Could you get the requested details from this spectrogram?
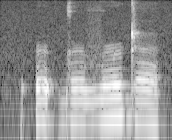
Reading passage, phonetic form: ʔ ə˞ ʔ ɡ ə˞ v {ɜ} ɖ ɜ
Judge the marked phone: incorrect: ə˞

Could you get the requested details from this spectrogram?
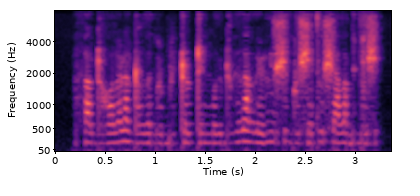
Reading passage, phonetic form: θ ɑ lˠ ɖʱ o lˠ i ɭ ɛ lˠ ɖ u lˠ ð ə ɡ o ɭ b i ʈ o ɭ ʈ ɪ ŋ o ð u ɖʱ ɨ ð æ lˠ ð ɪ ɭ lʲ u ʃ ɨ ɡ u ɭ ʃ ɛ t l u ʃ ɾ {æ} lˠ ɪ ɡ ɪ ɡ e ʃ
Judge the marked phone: correct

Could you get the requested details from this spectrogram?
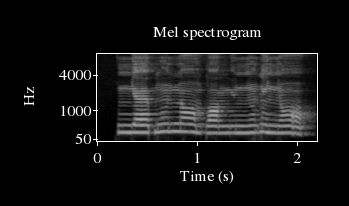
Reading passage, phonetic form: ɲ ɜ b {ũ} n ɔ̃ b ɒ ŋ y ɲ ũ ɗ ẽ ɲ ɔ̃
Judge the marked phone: correct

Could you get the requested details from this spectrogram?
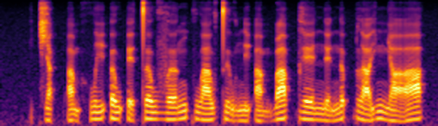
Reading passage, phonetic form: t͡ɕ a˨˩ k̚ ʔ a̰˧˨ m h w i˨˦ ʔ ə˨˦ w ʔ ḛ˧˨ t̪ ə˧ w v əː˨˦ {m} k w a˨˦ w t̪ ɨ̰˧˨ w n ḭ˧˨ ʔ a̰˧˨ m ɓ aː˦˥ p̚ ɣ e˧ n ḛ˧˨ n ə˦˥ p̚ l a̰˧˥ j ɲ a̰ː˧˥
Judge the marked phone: incorrect: ŋ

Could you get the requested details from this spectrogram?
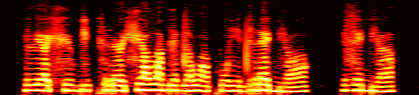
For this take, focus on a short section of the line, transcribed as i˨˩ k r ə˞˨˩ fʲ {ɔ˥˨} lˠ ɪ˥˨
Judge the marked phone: incorrect: ɔ˦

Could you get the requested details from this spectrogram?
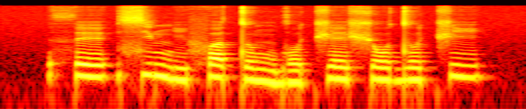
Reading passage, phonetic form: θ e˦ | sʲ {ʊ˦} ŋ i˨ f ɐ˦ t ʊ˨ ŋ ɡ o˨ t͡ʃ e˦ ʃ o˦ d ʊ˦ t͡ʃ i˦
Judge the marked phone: incorrect: ɵ˦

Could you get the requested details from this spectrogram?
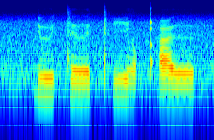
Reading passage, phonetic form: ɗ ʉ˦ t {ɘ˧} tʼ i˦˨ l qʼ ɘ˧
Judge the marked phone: correct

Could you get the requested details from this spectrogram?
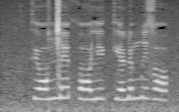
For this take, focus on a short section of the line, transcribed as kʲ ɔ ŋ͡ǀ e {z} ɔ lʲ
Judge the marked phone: incorrect: θ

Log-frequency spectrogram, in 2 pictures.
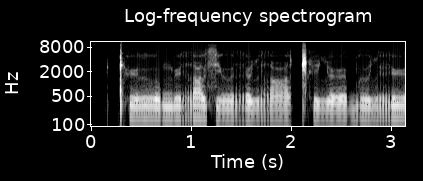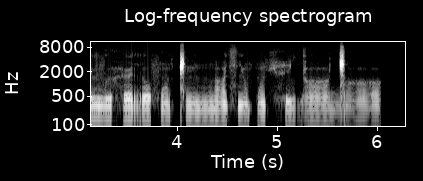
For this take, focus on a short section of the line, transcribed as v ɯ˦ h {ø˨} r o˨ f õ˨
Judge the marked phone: incorrect: ø˦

